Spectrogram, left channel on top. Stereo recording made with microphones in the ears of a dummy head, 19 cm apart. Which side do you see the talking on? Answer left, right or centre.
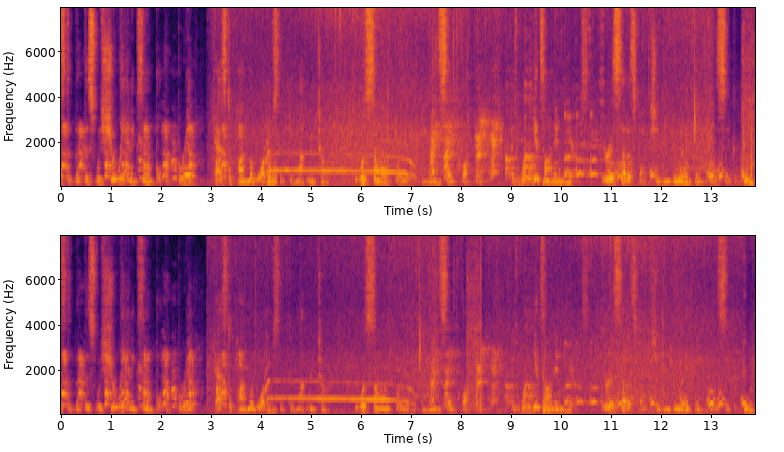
left.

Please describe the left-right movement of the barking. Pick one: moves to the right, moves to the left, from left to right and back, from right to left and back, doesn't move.
from right to left and back.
